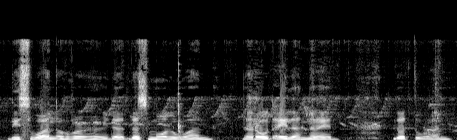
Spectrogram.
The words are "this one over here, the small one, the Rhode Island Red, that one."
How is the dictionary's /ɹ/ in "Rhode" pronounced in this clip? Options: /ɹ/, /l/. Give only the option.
/ɹ/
